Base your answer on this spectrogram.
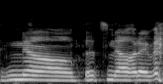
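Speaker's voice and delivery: usual speaking voice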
